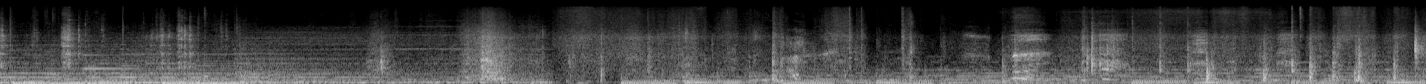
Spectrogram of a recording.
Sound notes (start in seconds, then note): 4.2 shuffling and banging; 10.0 grunts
